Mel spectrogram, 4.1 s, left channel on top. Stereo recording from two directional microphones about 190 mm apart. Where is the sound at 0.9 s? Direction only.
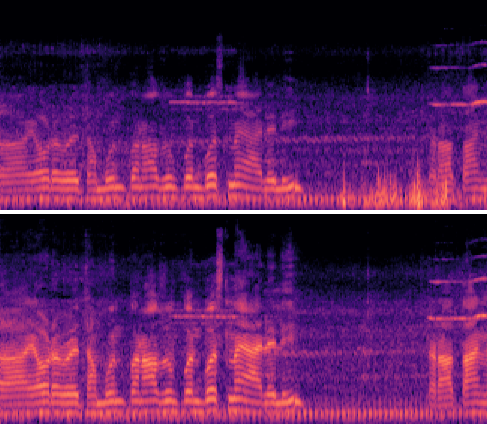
5° left (ahead or behind).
